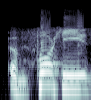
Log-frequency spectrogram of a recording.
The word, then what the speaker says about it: Vorhies: remember it after that for he's a jolly good fellow no the same thing for he's for he's okay good so I think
